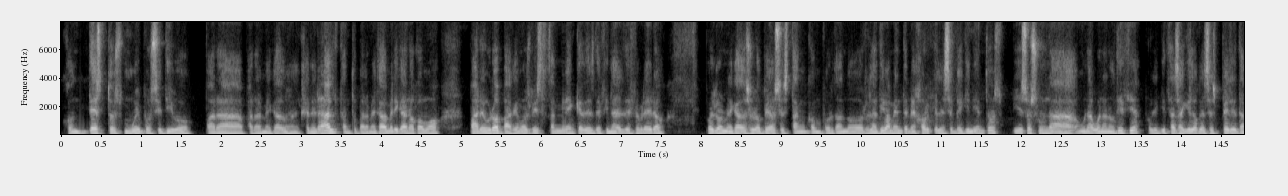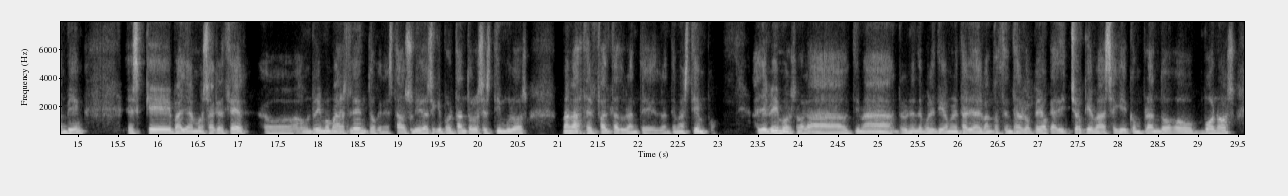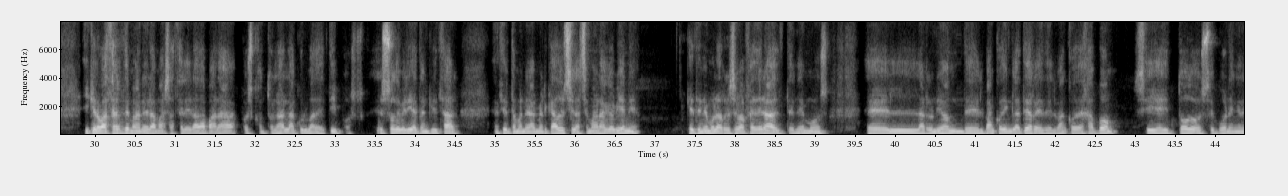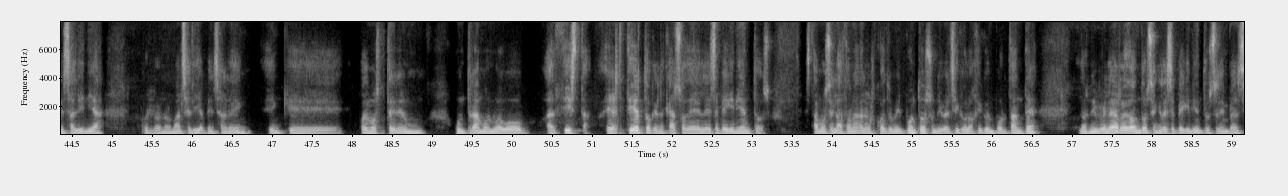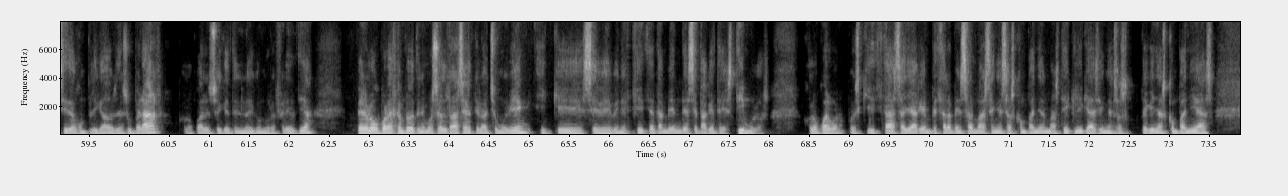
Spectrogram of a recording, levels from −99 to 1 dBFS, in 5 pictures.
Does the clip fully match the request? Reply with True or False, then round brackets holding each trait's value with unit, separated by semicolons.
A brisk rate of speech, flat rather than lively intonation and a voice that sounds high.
False (215 wpm; 1.9 semitones; 135 Hz)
